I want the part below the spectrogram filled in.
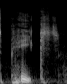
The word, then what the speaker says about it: piqued: I've certainly, my curiosity has been piqued, and that's P-I-Q-U-E-D. Is that how they say it? I don't know. I think so. Someone look that up. It's not peaked. It's peaked.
